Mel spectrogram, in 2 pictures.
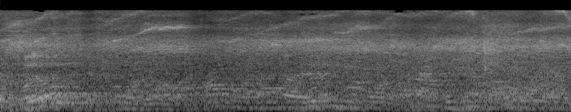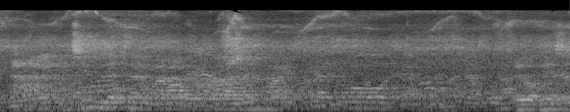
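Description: Electric RC touring cars with brushless motors racing on a carpet track: high-pitched motor whines that rise and fall over and over as the cars accelerate and pass, with voices in the background.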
